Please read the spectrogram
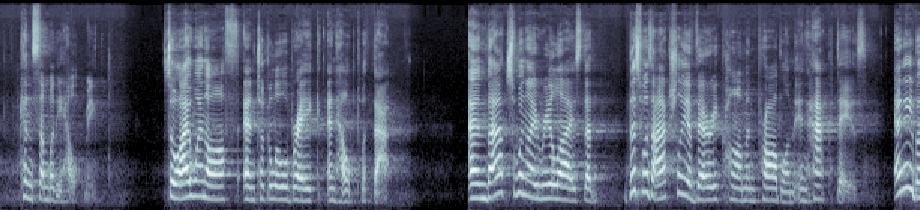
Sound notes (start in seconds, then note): none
